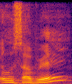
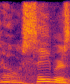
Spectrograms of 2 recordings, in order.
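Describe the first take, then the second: First: Put-on higher, questioning Sabre in a French accent. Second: Said in the usual way. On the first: Fake player misreading Buffalo's team, mock French accent. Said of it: "I was like". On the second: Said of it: "They're like".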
